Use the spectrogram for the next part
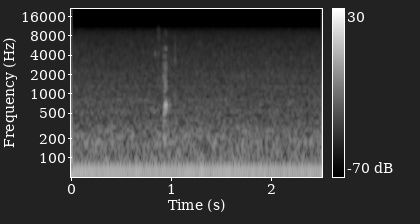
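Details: Person at 9:15 pm recorded on a webcam while having hiccups: a single short, abrupt hiccup against a steady low background hum.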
